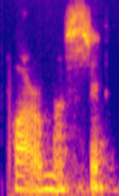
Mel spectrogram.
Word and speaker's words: pharmacy: go to the pharmacy. Go es ir, to es a. Ir a, ir a. Ahí dice ir a la farmacia, ¿ok? Que se pronuncia con F. La PH es una Pharmacy.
